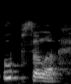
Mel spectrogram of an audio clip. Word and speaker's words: Uppsala: opportunity to study abroad at the University of uppsala in Sweden the way it's spelled and the way it's pronounced I had to I had to look that up but it's oopsala and she may correct me when I get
